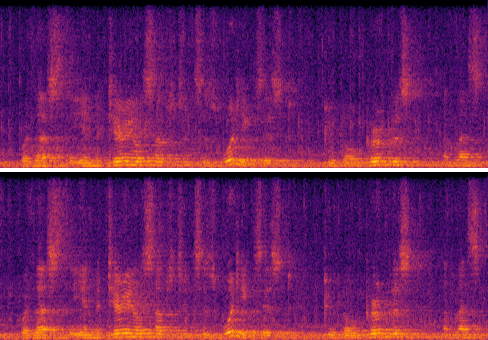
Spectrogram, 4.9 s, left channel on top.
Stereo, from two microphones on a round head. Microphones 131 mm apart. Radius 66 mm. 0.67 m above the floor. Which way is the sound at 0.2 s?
55° right (ahead or behind).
